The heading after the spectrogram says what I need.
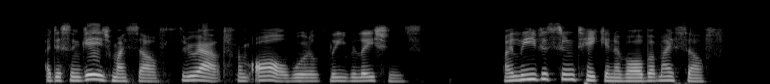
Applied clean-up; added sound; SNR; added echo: neural mask model DeepFilterNet 3.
